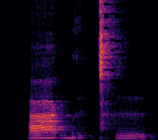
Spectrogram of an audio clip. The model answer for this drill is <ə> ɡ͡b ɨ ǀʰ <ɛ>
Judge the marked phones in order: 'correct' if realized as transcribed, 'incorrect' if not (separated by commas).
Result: incorrect, incorrect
